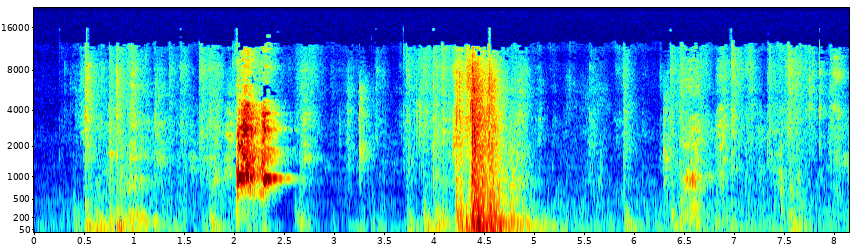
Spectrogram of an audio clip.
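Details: A female Siberian husky, after paw-punching a toy poodle and provoking its anger, gives a short, high, wavering whine, then a louder harsh bark-growl, with quieter snorts and scuffling between calls.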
